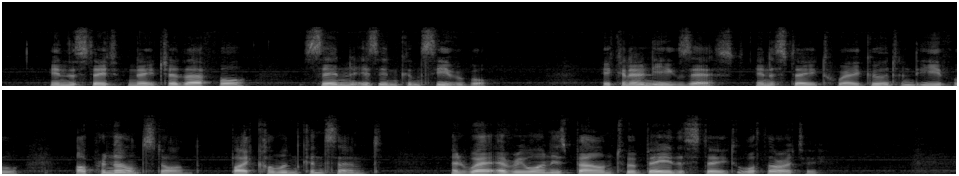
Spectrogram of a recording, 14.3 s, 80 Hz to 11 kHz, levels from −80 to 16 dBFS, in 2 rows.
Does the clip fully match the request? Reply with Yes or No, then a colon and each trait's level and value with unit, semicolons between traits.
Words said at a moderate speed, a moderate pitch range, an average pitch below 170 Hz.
Yes: average, 150 wpm; average, 4.7 semitones; low, 135 Hz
